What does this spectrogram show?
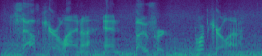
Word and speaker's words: Beaufort: one in South Carolina spelled the same way and pronounced totally different Beaufort South Carolina and Beaufort North Carolina yeah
